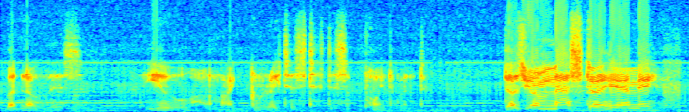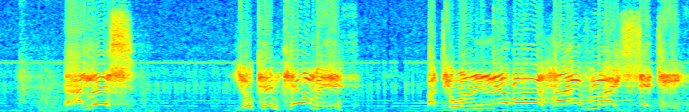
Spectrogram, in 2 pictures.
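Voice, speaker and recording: A man's voice: very high-pitched, very animated, vocal fry, pushed and bright, soft background music, full character voice, poor audio. A man playing a grandiose, embittered city tyrant in a video game, speaking like a theatrical orator. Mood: bitter, resigned. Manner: oratorical, theatrical, deliberate phrasing.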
